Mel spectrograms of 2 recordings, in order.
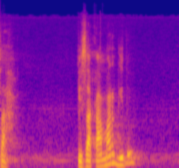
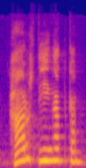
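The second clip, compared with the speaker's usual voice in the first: harus diingatkan diulang lebih lirih; soft echo; 7 semitones higher, 7 dB quieter than usual. Shown as a demonstration. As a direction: ulangi dengan suara pelan. (gema lirih setelah penegasan)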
